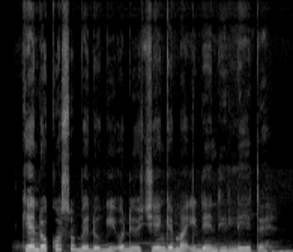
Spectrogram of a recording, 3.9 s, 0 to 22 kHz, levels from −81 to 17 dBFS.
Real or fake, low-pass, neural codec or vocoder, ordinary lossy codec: real; none; none; none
